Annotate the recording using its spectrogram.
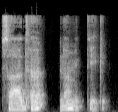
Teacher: The third word, sa dha. The dha is fourth letter in the third varga or third class of consonants, so it has to be aspirated.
